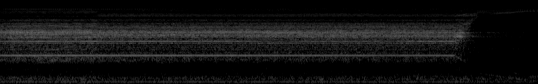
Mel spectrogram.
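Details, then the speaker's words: Sky-Watcher HEQ5 Pro mount after axis resistance and backlash tune-up, slewing 360° at rate 9 (fastest): smooth, steady high motor whine holding pitch, no catches or surges until it stops; slews freely without binding. "So I'll just take it all the way around 360 degrees and make sure there's no binding."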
